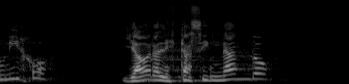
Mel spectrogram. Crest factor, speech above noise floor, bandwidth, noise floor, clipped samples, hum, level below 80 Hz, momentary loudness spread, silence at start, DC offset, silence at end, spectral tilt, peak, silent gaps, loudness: 20 dB; 46 dB; 18 kHz; -83 dBFS; under 0.1%; none; under -90 dBFS; 16 LU; 0 s; under 0.1%; 0.85 s; -4.5 dB/octave; -18 dBFS; none; -37 LUFS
